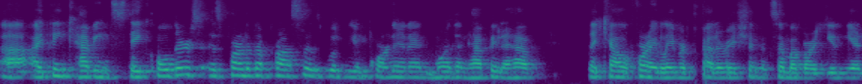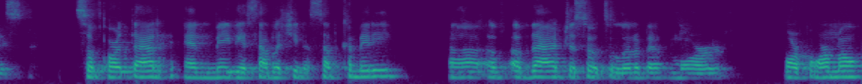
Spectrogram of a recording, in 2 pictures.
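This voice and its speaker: Talking at a fairly quick pace, a man uses a fairly high pitch and fairly even intonation. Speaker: labor union representative giving public comment. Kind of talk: public comment at a board meeting. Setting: meeting room, in person. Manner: loud.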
